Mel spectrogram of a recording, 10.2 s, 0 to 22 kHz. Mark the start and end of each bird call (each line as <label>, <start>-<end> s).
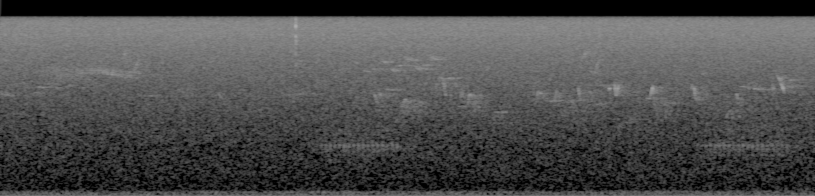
Black-headed Grosbeak (Pheucticus melanocephalus), 2.7-10.2 s
Hermit Warbler (Setophaga occidentalis), 3.3-6.6 s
